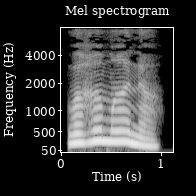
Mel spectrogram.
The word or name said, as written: ವಹಮಾನ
